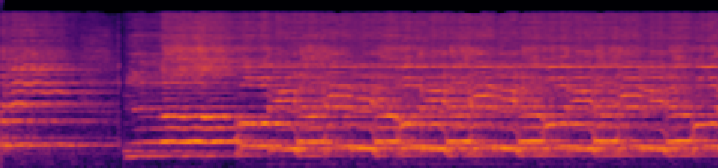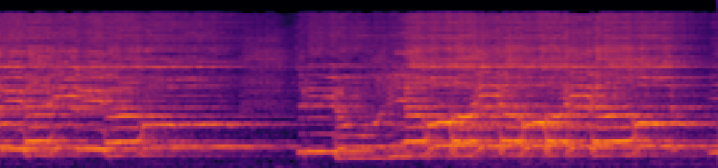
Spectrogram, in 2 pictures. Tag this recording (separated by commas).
Yodeling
